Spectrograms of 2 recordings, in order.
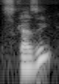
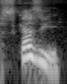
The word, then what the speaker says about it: SCSI: the small computer systems interface that nobody knows as SCSI but everybody knows that scuzzy so there are some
